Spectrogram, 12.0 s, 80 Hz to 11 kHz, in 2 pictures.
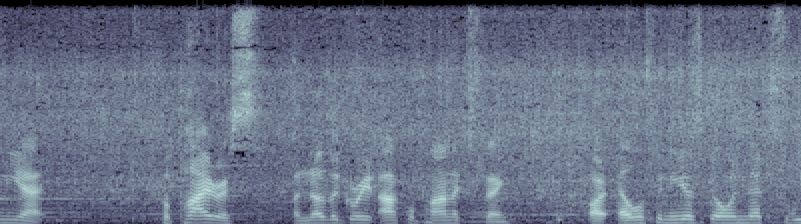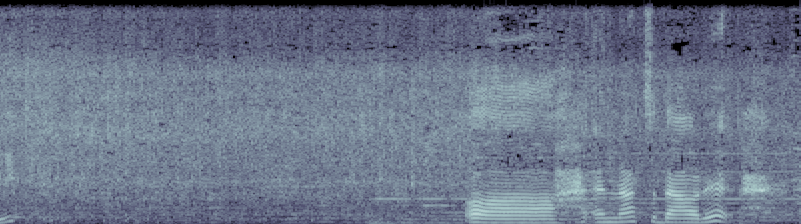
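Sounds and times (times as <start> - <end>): running water from waterfall: 0.0 - 12.0.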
